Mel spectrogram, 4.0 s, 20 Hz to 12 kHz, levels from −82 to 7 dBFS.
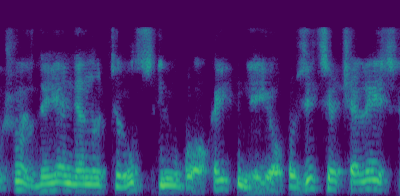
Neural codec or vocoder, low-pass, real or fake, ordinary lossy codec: codec, 16 kHz, 2 kbps, FreqCodec, smaller model; 7.2 kHz; fake; AAC, 48 kbps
